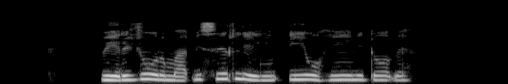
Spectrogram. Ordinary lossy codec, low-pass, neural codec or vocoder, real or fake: MP3, 48 kbps; 7.2 kHz; none; real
